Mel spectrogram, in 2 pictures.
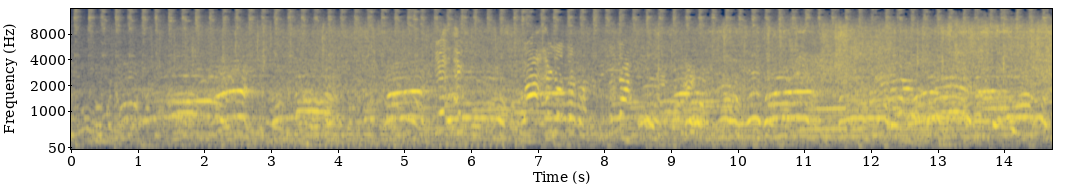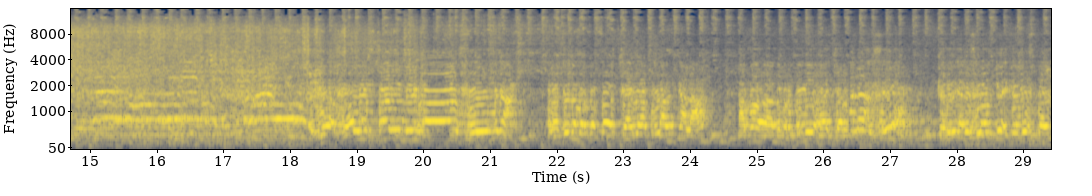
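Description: A crowd of spectators at a bull race shouting and cheering many voices at once, with music playing throughout.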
